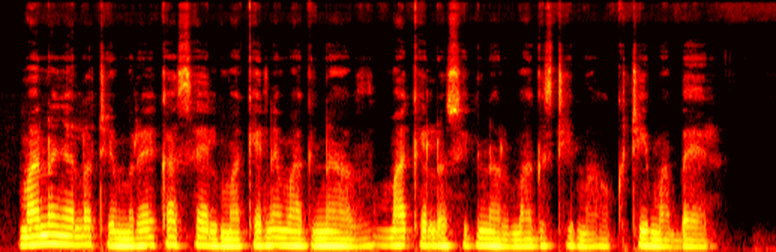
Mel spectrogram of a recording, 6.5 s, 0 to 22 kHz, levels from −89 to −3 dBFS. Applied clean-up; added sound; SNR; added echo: neural mask model DeepFilterNet 3.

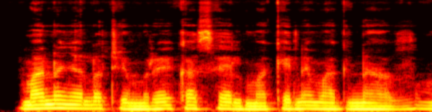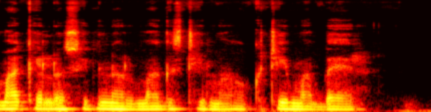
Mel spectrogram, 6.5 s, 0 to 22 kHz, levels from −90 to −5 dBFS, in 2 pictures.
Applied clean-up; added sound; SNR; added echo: neural mask model Resemble Enhance denoiser.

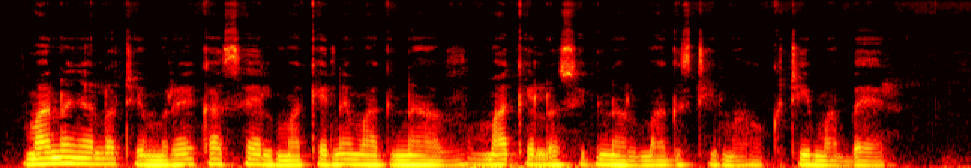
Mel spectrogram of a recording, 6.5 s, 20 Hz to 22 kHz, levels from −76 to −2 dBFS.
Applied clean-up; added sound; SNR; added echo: none; Thunder; 19 dB; none.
